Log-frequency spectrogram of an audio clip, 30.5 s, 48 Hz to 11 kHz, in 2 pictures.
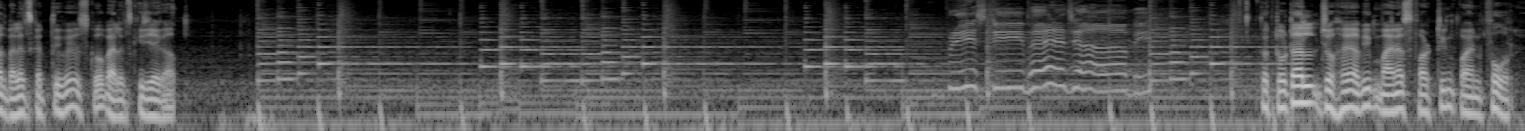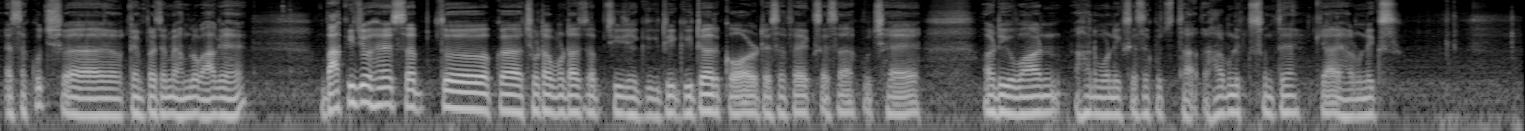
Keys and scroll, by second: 2.5 space, 12.9 space.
